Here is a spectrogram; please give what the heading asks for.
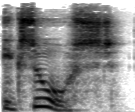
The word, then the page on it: exhaust: British English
